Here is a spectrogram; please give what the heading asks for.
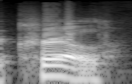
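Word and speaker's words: Krile: I'm going just call her Krill. The E is silent.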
